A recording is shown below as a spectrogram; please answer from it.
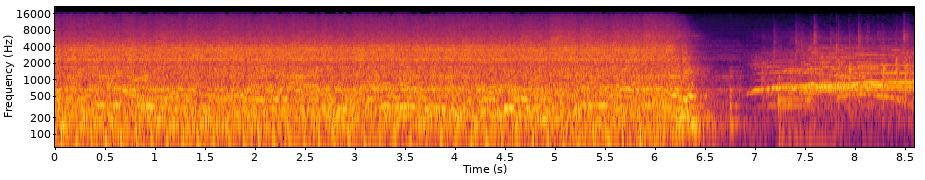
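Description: Death metal band playing live at full volume: distorted guitars, rapid drums and growled vocals in a dense wall of sound. The song cuts off abruptly about six seconds in. After it come ringing, bending guitar tones and shouts.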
